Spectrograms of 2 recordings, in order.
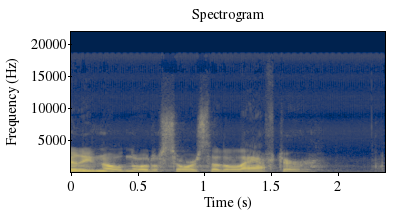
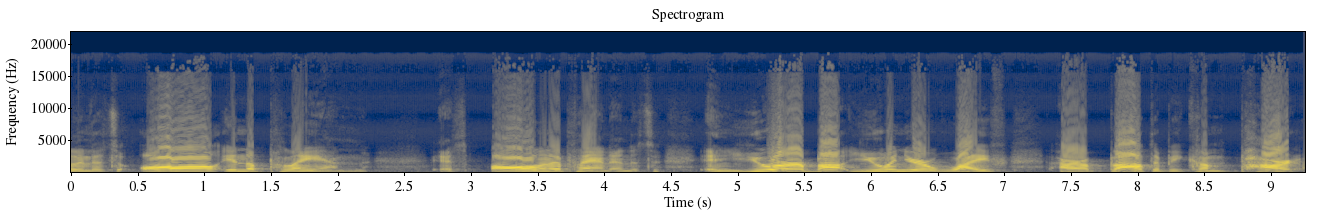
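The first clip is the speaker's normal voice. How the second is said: louder, triumphant announcement; bold proclamation; 3 semitones higher, 8 dB louder than usual. Acted. Angel announcing the promised son to Zacharias, loud and bold. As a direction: proclaim it like a heavenly messenger.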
